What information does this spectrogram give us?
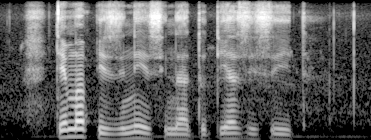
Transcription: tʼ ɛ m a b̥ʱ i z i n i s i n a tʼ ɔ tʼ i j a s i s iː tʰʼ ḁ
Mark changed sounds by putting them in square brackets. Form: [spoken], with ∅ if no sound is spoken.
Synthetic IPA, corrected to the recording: tʼ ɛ m a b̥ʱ i z i n i s i n a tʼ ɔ tʼ i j a s i s iː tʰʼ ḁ

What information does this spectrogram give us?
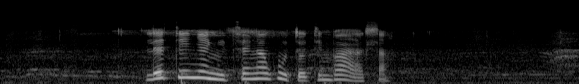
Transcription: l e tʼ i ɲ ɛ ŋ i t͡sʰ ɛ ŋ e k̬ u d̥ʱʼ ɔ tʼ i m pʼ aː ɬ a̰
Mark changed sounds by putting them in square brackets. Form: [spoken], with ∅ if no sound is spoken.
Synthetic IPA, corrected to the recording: l e tʼ i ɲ ɛ ŋ i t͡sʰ ɛ ŋ [a] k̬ u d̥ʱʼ ɔ tʼ i m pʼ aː ɬ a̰

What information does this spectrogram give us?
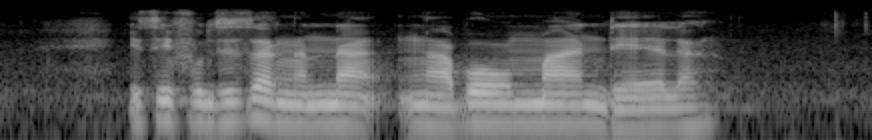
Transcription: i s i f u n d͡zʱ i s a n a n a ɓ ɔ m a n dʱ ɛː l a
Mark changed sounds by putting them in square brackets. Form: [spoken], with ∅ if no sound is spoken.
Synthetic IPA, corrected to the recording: i s i f u n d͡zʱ i s a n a [ŋ] a ɓ ɔ m a n dʱ ɛː l a

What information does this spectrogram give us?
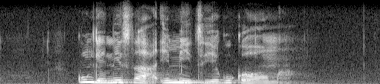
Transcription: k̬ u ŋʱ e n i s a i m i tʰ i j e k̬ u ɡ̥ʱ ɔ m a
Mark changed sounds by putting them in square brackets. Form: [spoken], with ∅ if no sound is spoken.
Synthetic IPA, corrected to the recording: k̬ u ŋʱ e n i s a i m i tʰ i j e k̬ u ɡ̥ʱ [ɔː] m a

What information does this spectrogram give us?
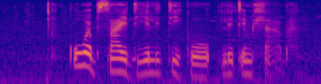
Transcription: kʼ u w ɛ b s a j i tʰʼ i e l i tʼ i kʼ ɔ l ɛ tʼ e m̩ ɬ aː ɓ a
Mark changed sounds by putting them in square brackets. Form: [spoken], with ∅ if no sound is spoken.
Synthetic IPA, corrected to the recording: kʼ u w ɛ b s a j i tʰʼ [j] e l i tʼ i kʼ ɔ l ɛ tʼ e m̩ ɬ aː ɓ a

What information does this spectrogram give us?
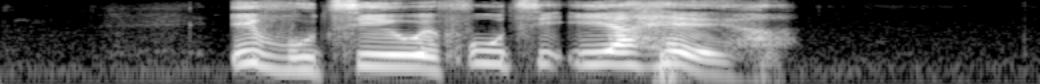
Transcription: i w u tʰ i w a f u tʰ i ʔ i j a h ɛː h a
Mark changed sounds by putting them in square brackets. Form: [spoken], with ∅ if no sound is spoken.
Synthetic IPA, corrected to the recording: i [v] u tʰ i w [ɛ] f u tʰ i ʔ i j a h ɛː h a

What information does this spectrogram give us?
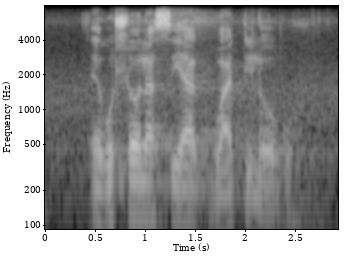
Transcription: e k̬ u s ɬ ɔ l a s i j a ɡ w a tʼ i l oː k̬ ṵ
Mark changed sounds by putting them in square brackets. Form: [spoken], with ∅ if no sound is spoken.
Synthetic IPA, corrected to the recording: e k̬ u [∅] ɬ ɔ l a s i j a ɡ w a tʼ i l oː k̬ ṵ

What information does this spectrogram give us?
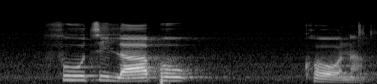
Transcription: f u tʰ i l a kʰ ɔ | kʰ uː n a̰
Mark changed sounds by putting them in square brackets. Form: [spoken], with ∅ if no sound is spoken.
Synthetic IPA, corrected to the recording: f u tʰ i l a [pʰ] ɔ | kʰ [ɔː] n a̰

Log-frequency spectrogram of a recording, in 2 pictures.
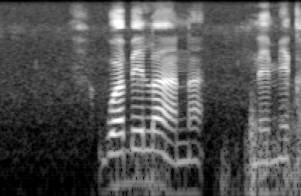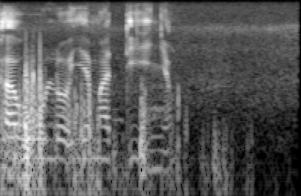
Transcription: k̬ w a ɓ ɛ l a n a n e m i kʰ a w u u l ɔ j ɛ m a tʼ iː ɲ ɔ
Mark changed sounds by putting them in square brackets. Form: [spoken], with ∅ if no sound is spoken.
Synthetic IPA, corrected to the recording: k̬ w a ɓ ɛ l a n a n e m i kʰ a w u u l ɔ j ɛ m a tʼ iː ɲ ɔ

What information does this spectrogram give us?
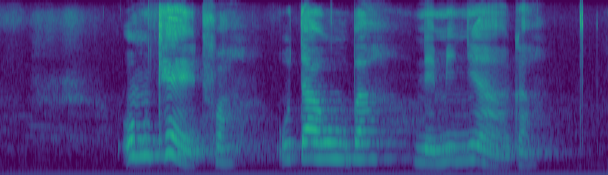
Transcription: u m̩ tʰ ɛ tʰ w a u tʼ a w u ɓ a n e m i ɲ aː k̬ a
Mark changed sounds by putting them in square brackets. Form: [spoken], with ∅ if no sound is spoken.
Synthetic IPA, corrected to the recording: u m̩ [kʰ] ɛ tʰ w a u tʼ a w u ɓ a n e m i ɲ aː k̬ a

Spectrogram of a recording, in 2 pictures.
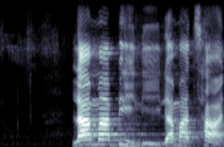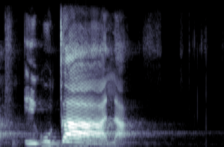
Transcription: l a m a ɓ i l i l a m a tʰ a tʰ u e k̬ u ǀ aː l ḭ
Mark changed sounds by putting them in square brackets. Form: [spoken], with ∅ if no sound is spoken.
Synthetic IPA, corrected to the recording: l a m a ɓ i l i l a m a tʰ a tʰ u e k̬ u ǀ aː l [a̰]

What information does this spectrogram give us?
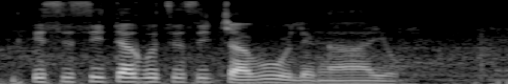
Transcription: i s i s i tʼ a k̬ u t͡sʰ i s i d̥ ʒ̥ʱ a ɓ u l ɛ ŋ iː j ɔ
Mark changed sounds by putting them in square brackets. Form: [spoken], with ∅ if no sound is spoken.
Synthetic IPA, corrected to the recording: i s i s i tʼ a k̬ u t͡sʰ i s i d̥ ʒ̥ʱ a ɓ u l ɛ ŋ [aː] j ɔ

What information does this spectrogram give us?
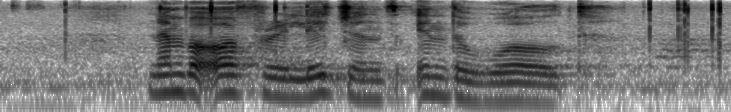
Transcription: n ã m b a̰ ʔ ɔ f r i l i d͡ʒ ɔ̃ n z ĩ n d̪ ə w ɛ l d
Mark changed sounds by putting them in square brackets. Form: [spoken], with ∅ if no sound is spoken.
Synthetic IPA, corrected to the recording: n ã m b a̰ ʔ ɔ f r i l i d͡ʒ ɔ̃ n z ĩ n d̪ ə w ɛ l d

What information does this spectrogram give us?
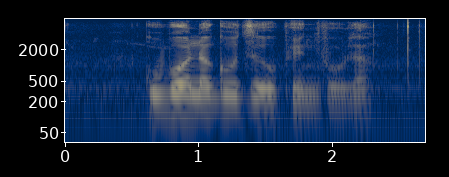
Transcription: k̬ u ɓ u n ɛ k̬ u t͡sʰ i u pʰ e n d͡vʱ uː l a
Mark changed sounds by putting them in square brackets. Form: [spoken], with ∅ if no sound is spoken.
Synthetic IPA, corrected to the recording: k̬ u ɓ [ɔ] n [a] k̬ u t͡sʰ i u pʰ e n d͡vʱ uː l a

